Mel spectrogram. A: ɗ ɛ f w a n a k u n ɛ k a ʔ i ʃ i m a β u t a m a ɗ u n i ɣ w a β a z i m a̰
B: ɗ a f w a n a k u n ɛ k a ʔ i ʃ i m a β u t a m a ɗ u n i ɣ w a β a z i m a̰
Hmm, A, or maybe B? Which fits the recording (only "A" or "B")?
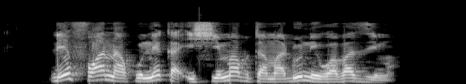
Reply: A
